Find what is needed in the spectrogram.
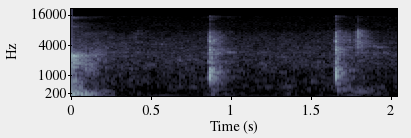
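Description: A few sharp taps of a stylus on a tablet screen while handwriting: one about a second in and a quick pair near the end.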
